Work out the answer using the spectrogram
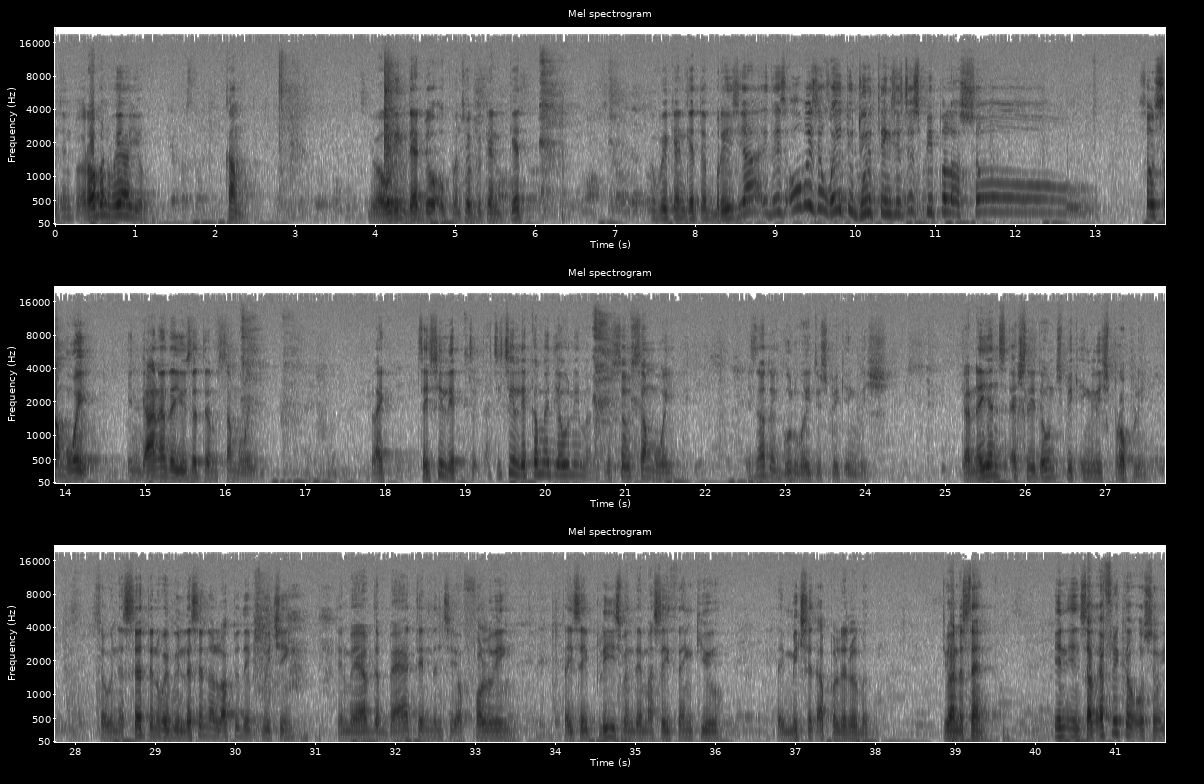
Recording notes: Preached at Kleinmond, Servants armed and trained ministry camp on 24 February 2024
